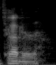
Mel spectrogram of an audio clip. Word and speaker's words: Qatar: I think it's actually pronounced Qatar, but I call it Qatar.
